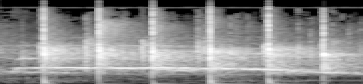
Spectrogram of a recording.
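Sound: audience clapping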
